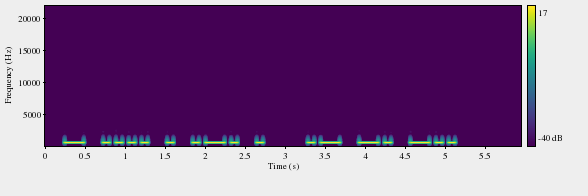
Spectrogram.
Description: Morse code, heard as a keyed tone, about 15 wpm, 700 Hz. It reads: THERE AND
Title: Sets of 5 Words Encore2 15wpm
